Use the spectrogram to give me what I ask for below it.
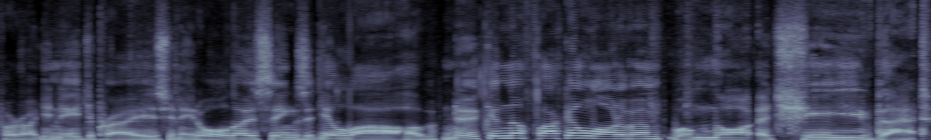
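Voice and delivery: ordinary talk, nothing marked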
